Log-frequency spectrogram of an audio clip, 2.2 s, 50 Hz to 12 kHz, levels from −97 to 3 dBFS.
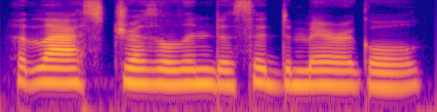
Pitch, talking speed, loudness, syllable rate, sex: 195 Hz, 165 wpm, -20 LUFS, 5.6 syllables/s, female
